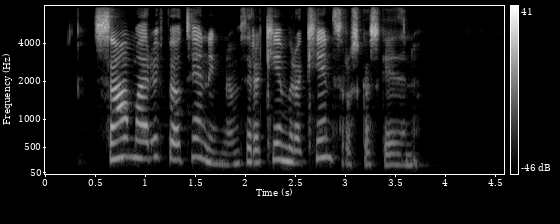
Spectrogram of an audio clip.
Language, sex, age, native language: Icelandic, female, 30-39, Icelandic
